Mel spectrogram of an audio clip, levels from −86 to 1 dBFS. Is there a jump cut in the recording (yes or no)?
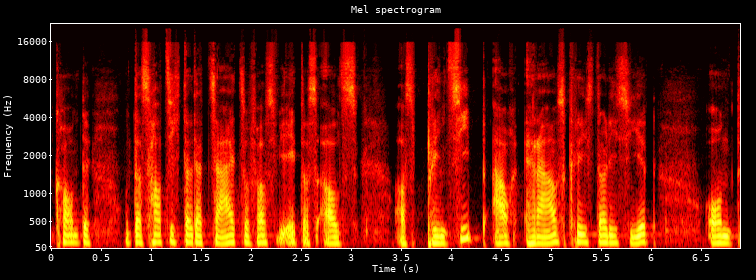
yes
